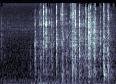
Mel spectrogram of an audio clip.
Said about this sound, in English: Do you know what I hate? Yeah. When someone types on the keyboard.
